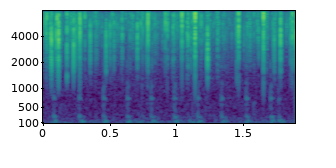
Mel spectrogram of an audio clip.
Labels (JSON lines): {"label": "biophony", "recorder": "SoundTrap 300"}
